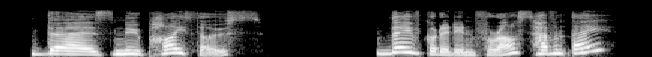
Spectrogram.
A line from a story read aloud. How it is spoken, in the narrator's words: Sutter says, with an odd strain in his deep voice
